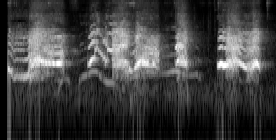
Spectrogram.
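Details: A dog attacking a tree for no known reason gives four loud, harsh, howling barks with wavering pitch, separated by short pauses.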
